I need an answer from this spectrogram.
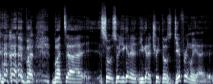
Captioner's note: laughing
